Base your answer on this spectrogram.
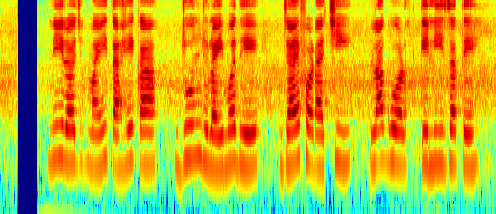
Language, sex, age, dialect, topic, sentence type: Marathi, female, 18-24, Varhadi, agriculture, statement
